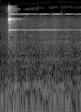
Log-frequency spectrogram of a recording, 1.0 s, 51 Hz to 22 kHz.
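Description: A 90% silver Morgan dollar is pinged once in a ping test, giving a bright, high metallic ring with a thin tone that lingers faintly for about a second. A soft low thump is heard near the end. The high, lasting ping is the sound of a genuine 90% silver Morgan dollar.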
